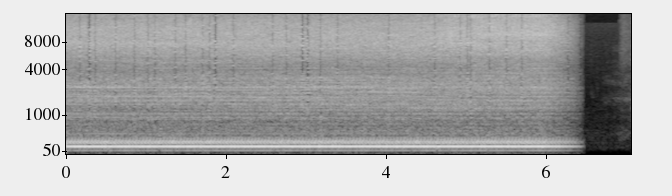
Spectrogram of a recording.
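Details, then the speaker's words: Jeep TJ revived after 15 years of sitting, with new alternator, serpentine belt, fresh coolant and oil, warmed up with thermostat open: smooth, even idle with a strong steady low hum, no misses or knocks until shut off; running fine. "Everything's running great."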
